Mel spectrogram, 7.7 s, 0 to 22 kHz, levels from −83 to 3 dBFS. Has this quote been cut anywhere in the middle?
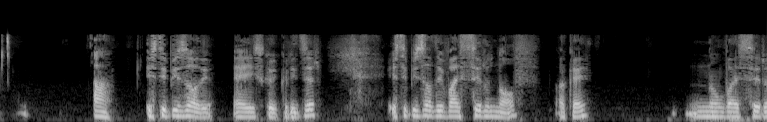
no; 0 cuts

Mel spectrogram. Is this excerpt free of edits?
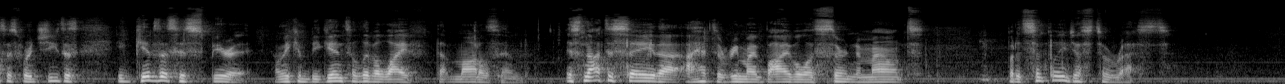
no; 3 cuts; at 2.6 s, 4.3 s, 5.4 s

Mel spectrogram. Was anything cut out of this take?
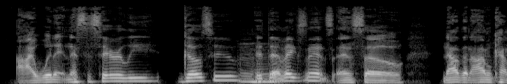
no; 0 cuts

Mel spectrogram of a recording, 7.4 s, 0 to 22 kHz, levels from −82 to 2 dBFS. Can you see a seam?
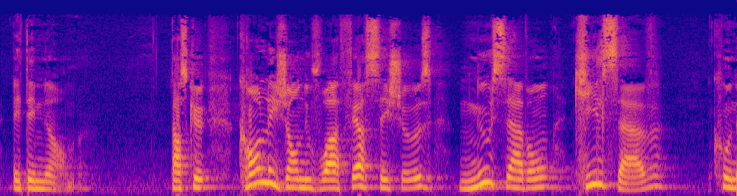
no; 0 cuts

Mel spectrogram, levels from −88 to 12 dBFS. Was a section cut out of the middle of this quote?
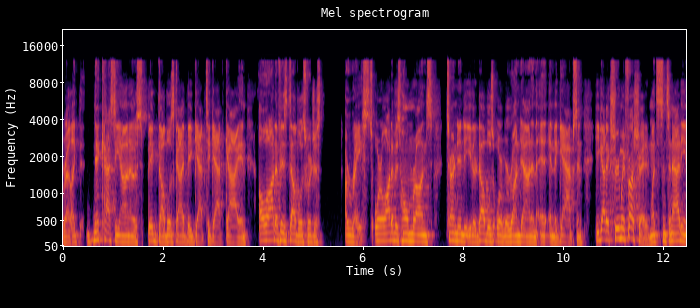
no; 0 cuts

